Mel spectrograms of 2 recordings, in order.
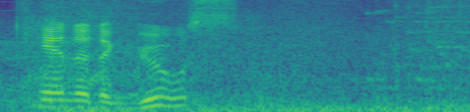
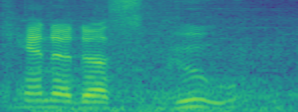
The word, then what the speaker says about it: Canada Goose: And, you know, not my winter jackets, not my Canada Goose. Or how my mom says it, Canada Skoo. She puts the S on the wrong place.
